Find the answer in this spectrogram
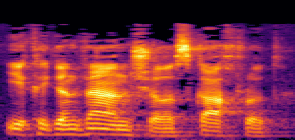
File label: "pay", Irish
